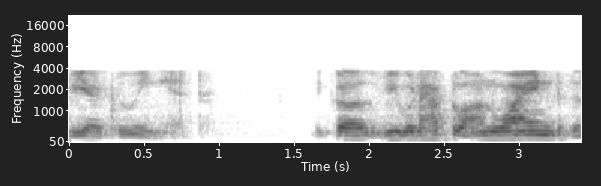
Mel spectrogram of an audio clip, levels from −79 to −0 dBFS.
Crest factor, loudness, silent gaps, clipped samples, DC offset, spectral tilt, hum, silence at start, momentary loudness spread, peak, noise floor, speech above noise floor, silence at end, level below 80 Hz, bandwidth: 18 dB; -32 LUFS; none; under 0.1%; under 0.1%; -1.5 dB/octave; none; 0 s; 17 LU; -14 dBFS; -73 dBFS; 40 dB; 0 s; under -90 dBFS; 4 kHz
